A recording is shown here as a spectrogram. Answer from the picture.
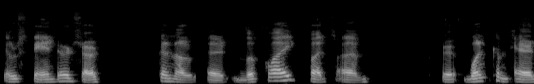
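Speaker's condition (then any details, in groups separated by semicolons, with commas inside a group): Duchenne muscular dystrophy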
